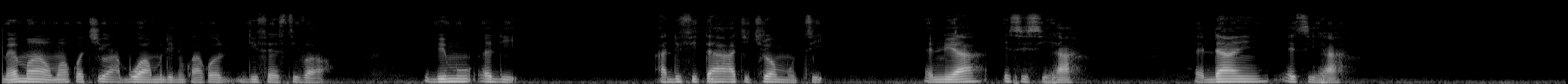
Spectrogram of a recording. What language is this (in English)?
Akan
